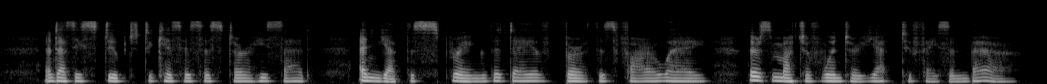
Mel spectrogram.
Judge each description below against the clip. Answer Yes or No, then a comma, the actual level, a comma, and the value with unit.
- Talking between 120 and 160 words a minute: No, average, 180 wpm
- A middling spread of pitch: No, narrow, 1.3 semitones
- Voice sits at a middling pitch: Yes, medium, 150 Hz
